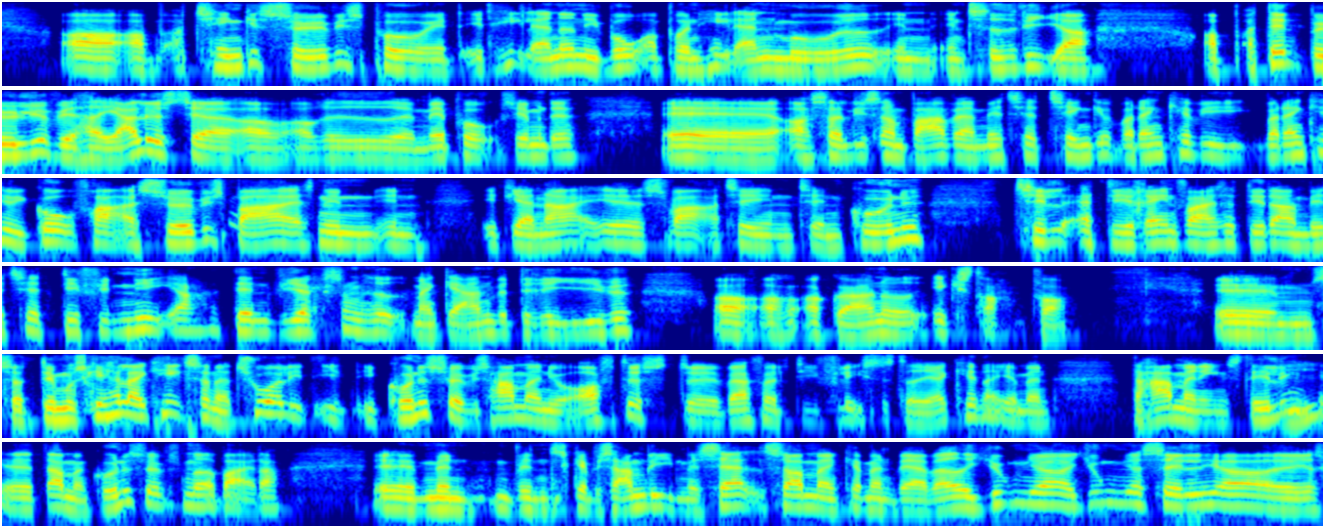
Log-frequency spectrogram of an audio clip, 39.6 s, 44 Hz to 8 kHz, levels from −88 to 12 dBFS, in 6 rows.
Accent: native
